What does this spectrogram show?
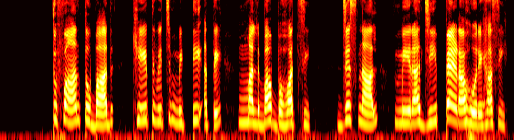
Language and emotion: Punjabi, disgusted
